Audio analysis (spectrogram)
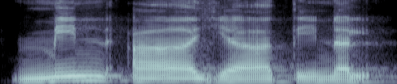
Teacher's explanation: نون ساکن کے بعد حمزہ حروف حلقی میں سے ہے، تو یہاں پر بھی اظہار ہو رہا ہے، یعنی غنہ نہیں کریں گے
